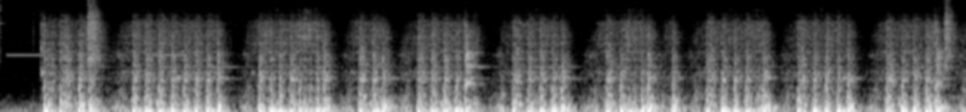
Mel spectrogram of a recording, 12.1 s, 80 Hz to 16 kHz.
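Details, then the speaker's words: K24-swapped Nissan Cefiro, first start attempt, lots of fuel, weak battery suspected: long steady cranking with an uneven, labouring beat that almost catches but never runs, seeming to lock up; ignition timing suspected off. "A lot of fuel, sound like, right? Sounded like it was gonna go. See, that's what's weird. Timing's off or something for sure."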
